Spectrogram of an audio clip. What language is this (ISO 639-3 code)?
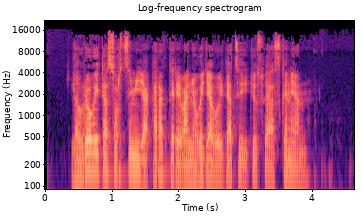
eus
